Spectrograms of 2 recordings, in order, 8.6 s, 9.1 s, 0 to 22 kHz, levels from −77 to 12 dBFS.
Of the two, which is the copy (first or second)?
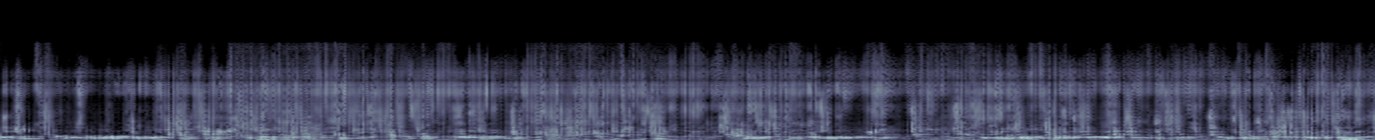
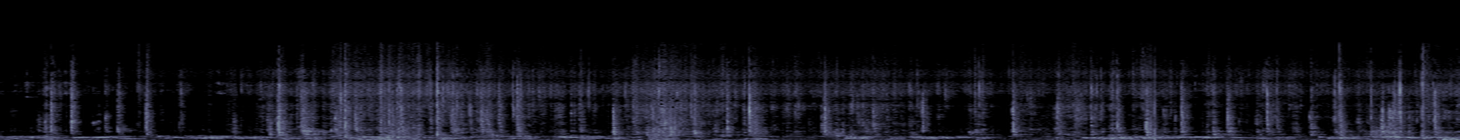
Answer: first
